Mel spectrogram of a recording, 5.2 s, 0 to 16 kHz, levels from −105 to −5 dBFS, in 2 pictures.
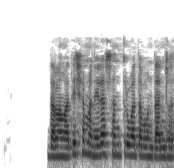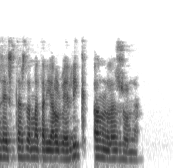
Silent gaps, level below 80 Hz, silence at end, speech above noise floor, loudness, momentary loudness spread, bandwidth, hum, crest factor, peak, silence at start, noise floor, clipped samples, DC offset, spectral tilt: none; -68 dBFS; 0.55 s; over 65 dB; -25 LUFS; 6 LU; 7.6 kHz; none; 18 dB; -8 dBFS; 0.7 s; under -90 dBFS; under 0.1%; under 0.1%; -6 dB/octave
